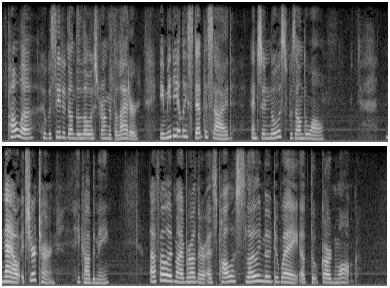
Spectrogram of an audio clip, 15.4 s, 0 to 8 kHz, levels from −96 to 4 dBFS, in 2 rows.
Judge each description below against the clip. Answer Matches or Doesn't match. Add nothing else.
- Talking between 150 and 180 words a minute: Matches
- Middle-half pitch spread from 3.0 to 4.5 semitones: Matches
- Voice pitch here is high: Matches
